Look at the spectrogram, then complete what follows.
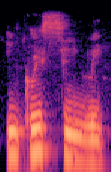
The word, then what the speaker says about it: increasingly: Increasingly. Always. Increasingly. Thank you. Don't pronounce G, letter G. Ing. Right? So it's ing. You don't pronounce the G like J. It's just ing.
